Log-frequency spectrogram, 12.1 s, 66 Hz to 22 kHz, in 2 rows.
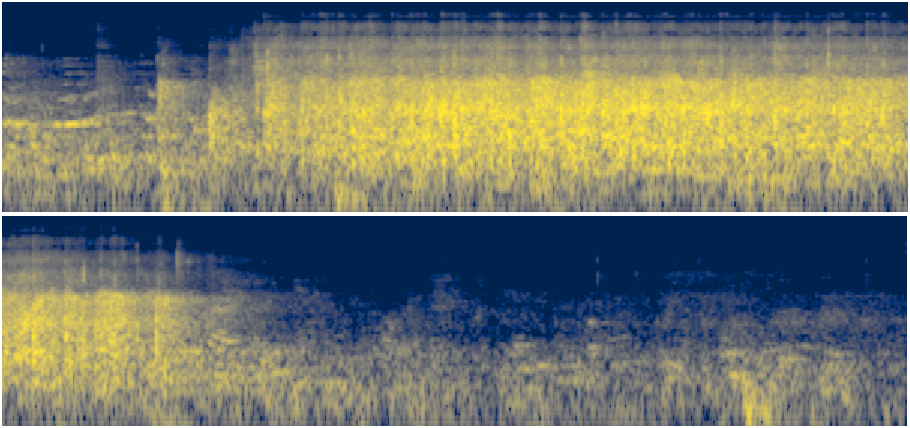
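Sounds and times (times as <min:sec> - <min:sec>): audience applauding: 0:01.0 - 0:07.5.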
